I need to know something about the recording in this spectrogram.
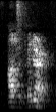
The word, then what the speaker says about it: entrepreneur: syllables entrepreneurial entrepreneu Entre entrepreneur Entre entrepreneur is the original French a French word the correct expression the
